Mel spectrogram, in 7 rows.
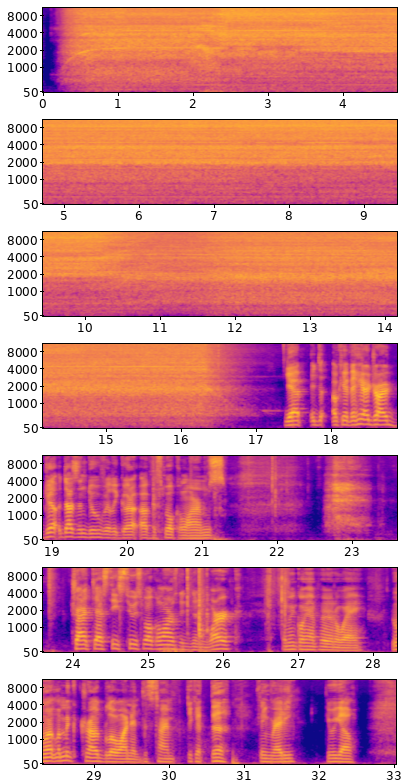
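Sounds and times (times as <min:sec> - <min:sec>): hair dryer blowing: 0:00.2 - 0:17.1.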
